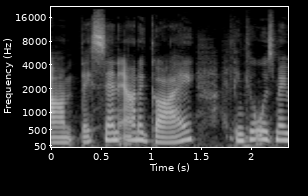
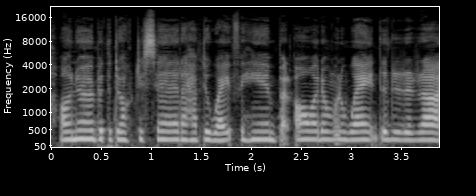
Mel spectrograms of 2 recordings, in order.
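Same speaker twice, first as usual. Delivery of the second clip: higher, whiny mock panic; playful send-up of her own past worrying; mock freak-out; 5 semitones higher than usual. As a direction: imitate her old anxious self fretting. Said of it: "would have been freaking out going".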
